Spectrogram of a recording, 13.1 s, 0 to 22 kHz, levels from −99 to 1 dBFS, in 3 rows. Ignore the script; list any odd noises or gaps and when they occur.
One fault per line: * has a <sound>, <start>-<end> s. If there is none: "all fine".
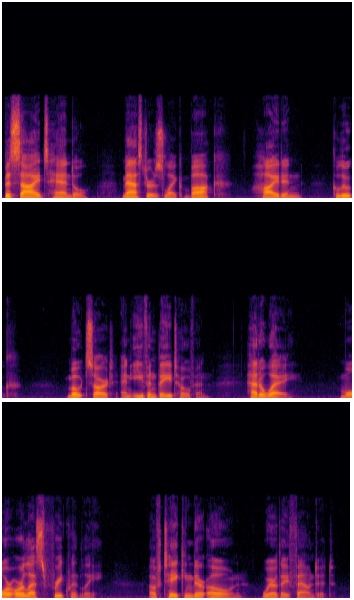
all fine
